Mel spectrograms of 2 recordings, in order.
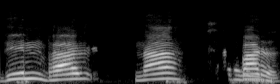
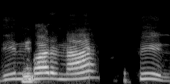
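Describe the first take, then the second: First: The last word is said with an 'a' vowel. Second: The last word is said with an 'i' vowel. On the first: The speaker calls it wrong. "ফির রে ফার বলে ফেলেছি" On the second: The speaker calls it right. "এটা ফির"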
